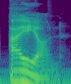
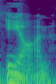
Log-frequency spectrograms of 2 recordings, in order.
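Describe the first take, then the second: First: The first vowel glides from ah to e. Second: The first vowel is a single steady e sound. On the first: The speaker calls it right. "in Latin it was a diphthong? Ah, and then E" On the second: The speaker calls it wrong. "most people pronounce it like E"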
